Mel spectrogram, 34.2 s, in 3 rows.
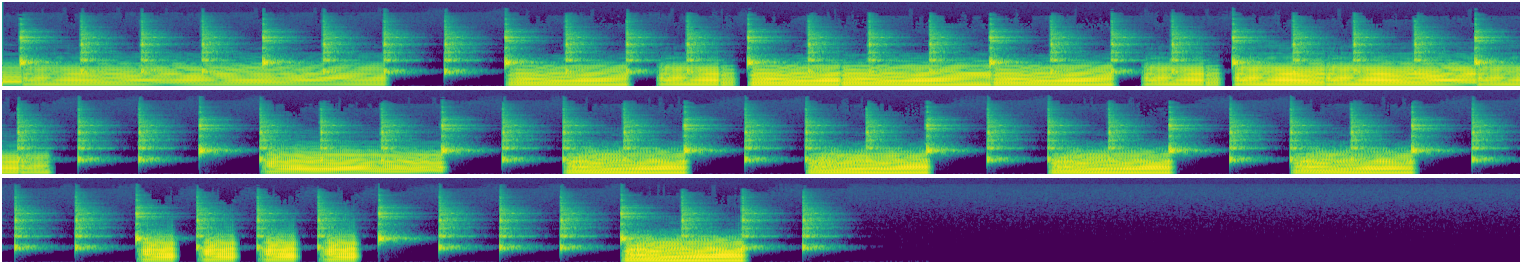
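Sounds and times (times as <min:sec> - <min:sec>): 
tuba: 0:00.0 - 0:02.9, 0:03.8 - 0:11.8, 0:13.4 - 0:14.7, 0:15.6 - 0:16.6, 0:17.4 - 0:18.4, 0:19.2 - 0:20.2, 0:21.1 - 0:22.0, 0:23.8 - 0:25.5, 0:27.4 - 0:28.4.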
